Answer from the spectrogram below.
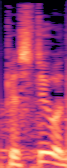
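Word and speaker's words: Pistuo (πιστεύω): And the W is a long O sound in the Greek. Pistuo.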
